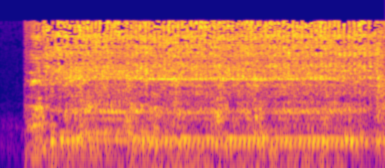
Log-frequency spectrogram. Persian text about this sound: ماشین های خیاطی برقی در یک سالون کلان بر میزهای مخصوص گذاشته شده و دختران توسط آن لباس می دوزند. برخی از دختران با ماشین های خیاطی کار می کنند، برخی اتو در دست دارند و لباس های تازه دوخت را اتو می کنند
